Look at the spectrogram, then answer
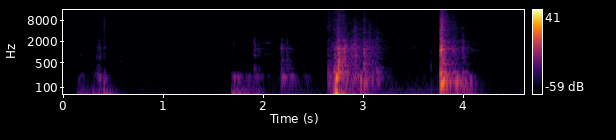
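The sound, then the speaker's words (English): A few soft low thumps, then two sharp, loud knocks with a crackly rattle as a pop filter is smashed against a microphone during a recording. No one speaks. “I just smashed my pop blocker right in the middle of this recording.”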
